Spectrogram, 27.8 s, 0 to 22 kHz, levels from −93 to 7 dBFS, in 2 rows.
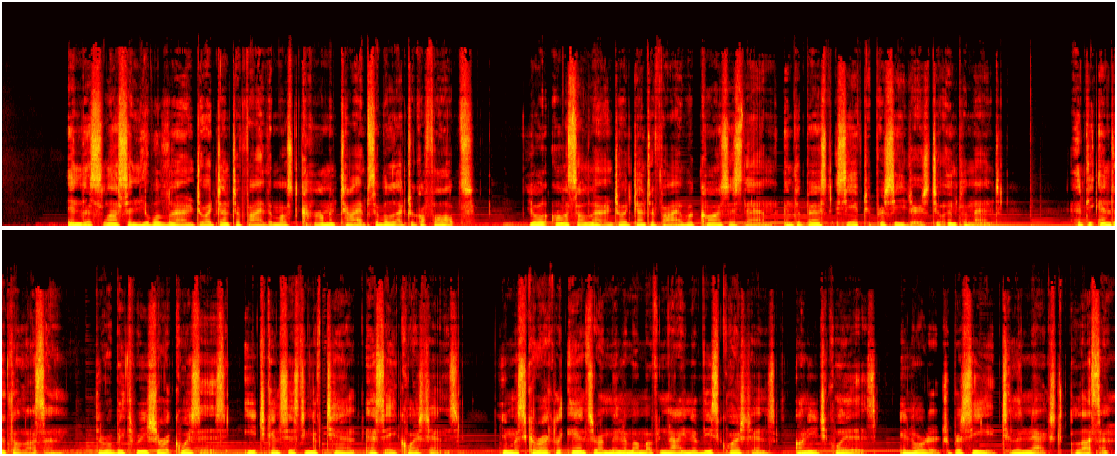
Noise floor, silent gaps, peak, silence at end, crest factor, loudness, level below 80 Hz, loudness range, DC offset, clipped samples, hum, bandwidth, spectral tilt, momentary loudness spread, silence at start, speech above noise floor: -66 dBFS; none; -6 dBFS; 0.05 s; 18 dB; -23 LUFS; -40 dBFS; 3 LU; under 0.1%; under 0.1%; none; 18 kHz; -4 dB/octave; 8 LU; 0.8 s; 43 dB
